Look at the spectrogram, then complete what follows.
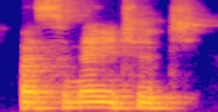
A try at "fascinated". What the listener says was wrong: So just the wrong word stress there. Not fascinated, but fascinated.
